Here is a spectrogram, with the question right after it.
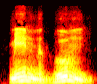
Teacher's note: Minhum nun sukun bertemu dengan huruf H bacaan izhar dibaca jelas.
